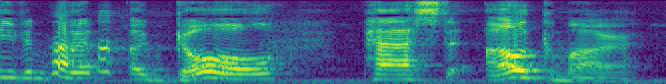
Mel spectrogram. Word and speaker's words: Alkmaar: We failed to score against AZ Alkmaar, or however you pronounce that, a Dutch team. At least you pronounce Alkmaar right, and you pronounce Rochdale wrong, which is surprising.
